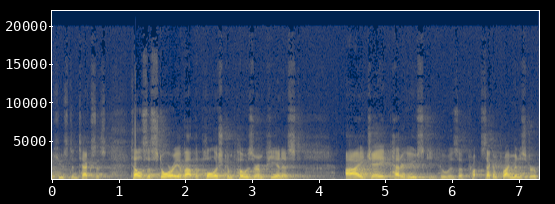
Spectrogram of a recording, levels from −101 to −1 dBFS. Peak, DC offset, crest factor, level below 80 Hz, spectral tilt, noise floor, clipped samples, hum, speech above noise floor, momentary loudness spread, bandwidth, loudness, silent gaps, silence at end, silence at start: 0 dBFS; under 0.1%; 18 dB; -60 dBFS; -7 dB/octave; -47 dBFS; under 0.1%; none; 30 dB; 15 LU; 9.4 kHz; -17 LUFS; none; 0 s; 0 s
